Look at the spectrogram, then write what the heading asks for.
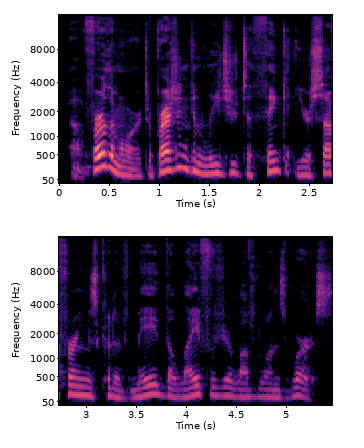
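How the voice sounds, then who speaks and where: Speaking with an American accent, a man uses a fairly high pitch, lively intonation and a somewhat breathy voice. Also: big swings in loudness. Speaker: podcast host. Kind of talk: casual chat, comedic banter. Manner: joking, rambling.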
